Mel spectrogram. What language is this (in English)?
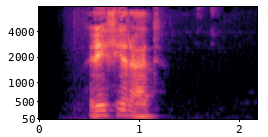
Mari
